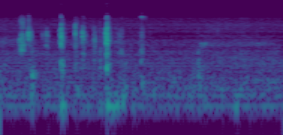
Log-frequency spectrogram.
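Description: Typing on a computer keyboard while writing a MySQL SELECT query, a quick run of light keystroke clicks followed by quiet, fairly faint and close, with no talking.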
